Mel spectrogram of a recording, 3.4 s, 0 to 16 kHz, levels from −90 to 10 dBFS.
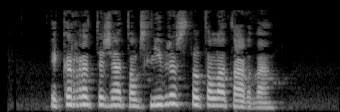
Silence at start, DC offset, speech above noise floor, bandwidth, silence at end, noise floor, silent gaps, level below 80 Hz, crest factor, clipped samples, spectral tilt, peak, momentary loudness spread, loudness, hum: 0.5 s; under 0.1%; 42 dB; 11.5 kHz; 0.65 s; -63 dBFS; none; -72 dBFS; 18 dB; under 0.1%; -5 dB/octave; -4 dBFS; 9 LU; -21 LUFS; none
